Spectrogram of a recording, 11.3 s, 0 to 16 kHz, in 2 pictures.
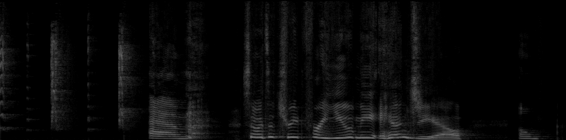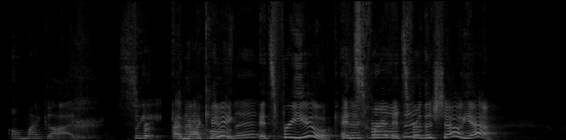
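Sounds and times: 
clown nose from a clown school uniform squeaking: 0.0 - 1.5
speech: 1.5 - 10.7.

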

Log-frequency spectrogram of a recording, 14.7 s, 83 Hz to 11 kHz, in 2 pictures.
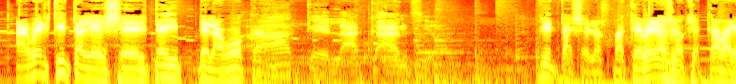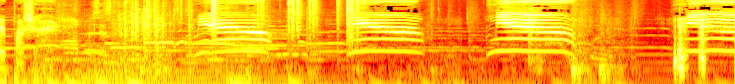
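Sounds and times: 
speech: 0.2 - 4.5, 5.4 - 8.6
several cats meowing: 9.2 - 11.6, 12.3 - 13.2, 14.1 - 14.7.

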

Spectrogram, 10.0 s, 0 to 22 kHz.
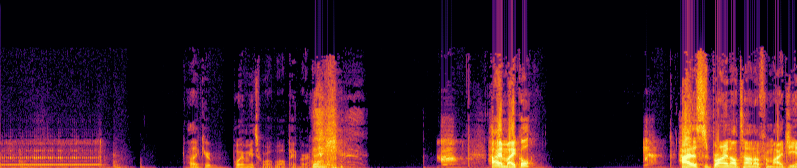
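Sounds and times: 
telephone ringback tone over a phone line: 0.0 - 1.3
speech: 2.4 - 4.6, 6.1 - 6.8, 8.5 - 9.9.

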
